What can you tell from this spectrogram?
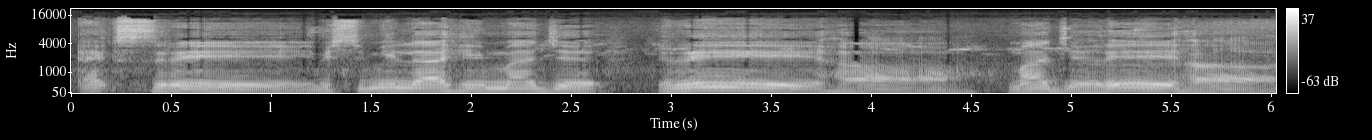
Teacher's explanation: kita tak boleh baca ra ataupun ri. Kita kena baca re. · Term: imalah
